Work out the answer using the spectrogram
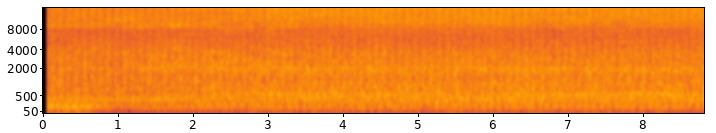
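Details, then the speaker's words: Honda with failed head gasket, treated with Blue Devil/K-Seal type sealer, two cylinders that pushed combustion pressure into cooling system disconnected and plugs pulled: rough, uneven idle, lumpy pulse about three per second, running on two cylinders. "all right so I'm still running on two cylinders I don't know if that stuff's any good but I know those cylinders that I have disconnected and I pulled the plugs"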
